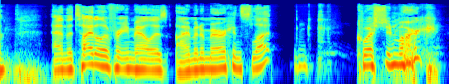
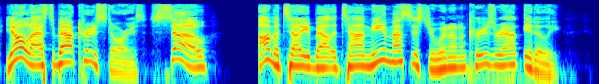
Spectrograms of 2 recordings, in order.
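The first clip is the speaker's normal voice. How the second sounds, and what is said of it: Put-on Southern accent. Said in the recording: “I'm going to read this one in a southern accent because you said y'all.”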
